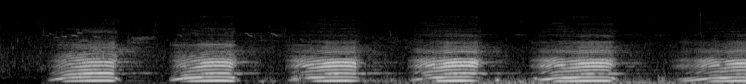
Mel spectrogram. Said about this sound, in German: Im Frühling 2024 ziehen vier Dorfbewohner mit Spanngurten eine Kuh aus dem Bach, die dort rücklings feststeckt. Das Tier ist bereits aufgegast und schreit.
